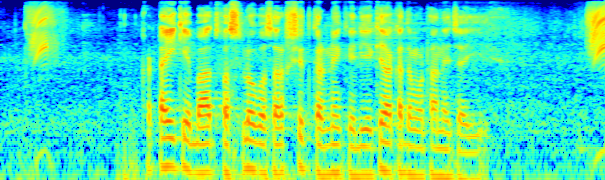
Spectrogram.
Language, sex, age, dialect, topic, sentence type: Hindi, male, 18-24, Marwari Dhudhari, agriculture, question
